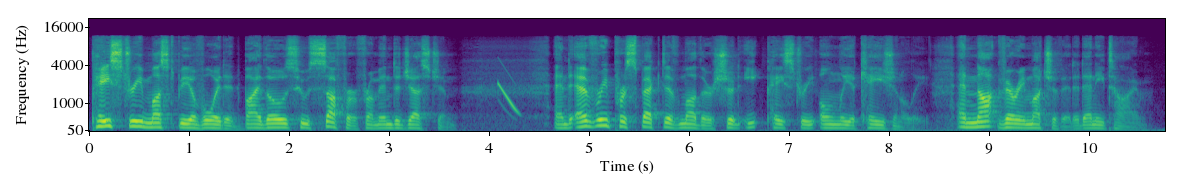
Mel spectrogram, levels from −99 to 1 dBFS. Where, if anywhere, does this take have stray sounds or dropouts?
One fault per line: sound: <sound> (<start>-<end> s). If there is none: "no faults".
sound: chirp (4.1-4.3 s)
